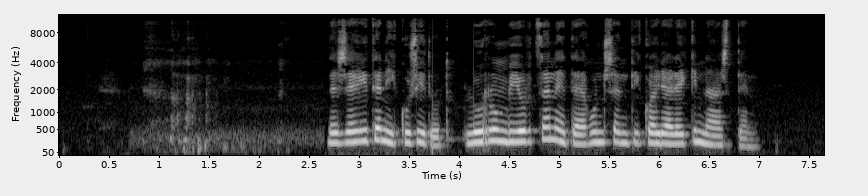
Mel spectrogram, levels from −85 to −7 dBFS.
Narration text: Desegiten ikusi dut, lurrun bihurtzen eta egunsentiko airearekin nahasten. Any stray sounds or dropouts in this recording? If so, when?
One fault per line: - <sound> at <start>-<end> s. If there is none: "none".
- laugh at 0.8-2.4 s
